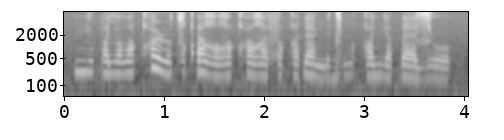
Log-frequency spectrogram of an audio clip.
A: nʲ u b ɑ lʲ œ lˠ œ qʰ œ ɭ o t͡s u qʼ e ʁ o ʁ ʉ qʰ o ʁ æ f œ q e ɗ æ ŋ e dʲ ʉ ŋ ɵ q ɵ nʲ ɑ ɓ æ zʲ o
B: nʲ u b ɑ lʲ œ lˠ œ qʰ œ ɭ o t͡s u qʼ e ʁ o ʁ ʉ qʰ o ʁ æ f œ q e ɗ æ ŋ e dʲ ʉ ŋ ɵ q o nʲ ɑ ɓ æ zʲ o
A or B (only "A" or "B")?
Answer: A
